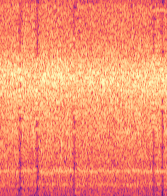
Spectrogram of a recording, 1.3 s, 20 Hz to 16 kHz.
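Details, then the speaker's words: Presto 23-quart pressure canner venting a steady stream before the regulator goes on: even, continuous high hiss, no sputter; heat kept fairly high because going lower makes this canner lose pressure; normal steady steam venting. "now some people are gonna say you might say that this is a bit too hard and it's just because it's my canna if I go any lower than this my canner will actually start losing pressure"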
